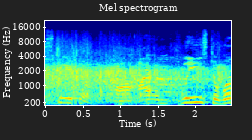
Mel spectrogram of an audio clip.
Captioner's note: some Applause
